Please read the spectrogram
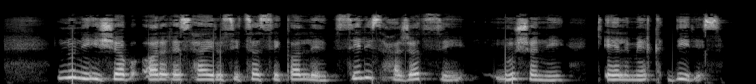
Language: Dargwa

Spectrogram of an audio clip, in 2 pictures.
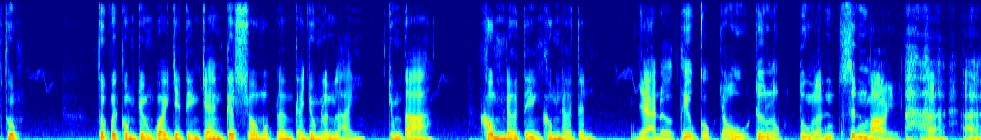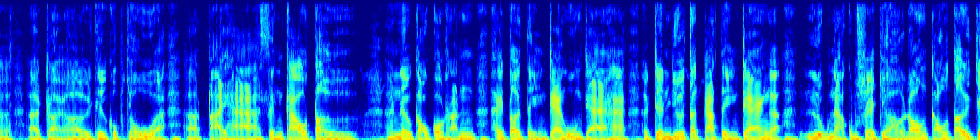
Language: Vietnamese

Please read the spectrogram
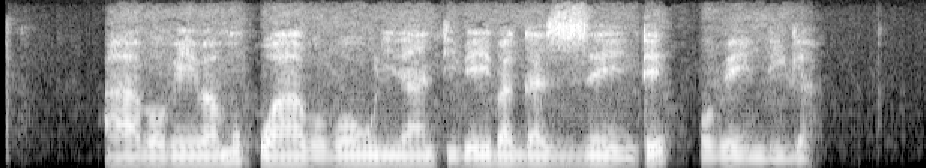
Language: Ganda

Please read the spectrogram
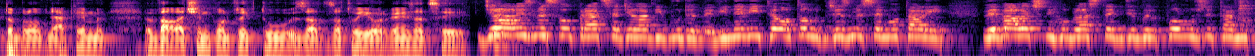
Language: Czech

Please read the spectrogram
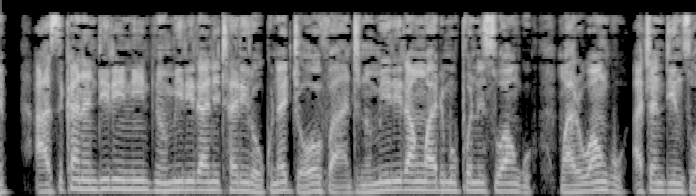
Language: Shona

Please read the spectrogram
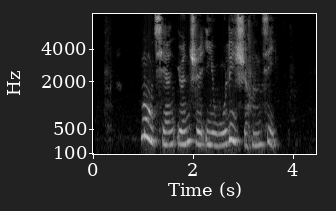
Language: Chinese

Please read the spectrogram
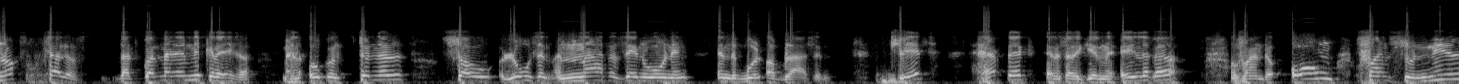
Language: Dutch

